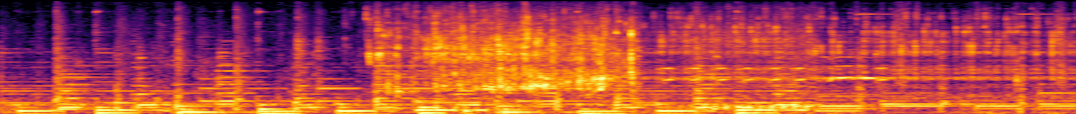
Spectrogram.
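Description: Background music with a repeating bass line; about three seconds in, water is poured from a plastic bottle into the top of a cut plastic-bottle water clock, splashing for about two seconds.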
